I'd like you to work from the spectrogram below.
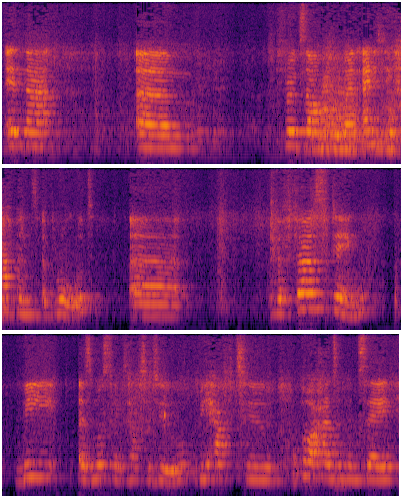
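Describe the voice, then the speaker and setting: A woman's voice: on the high side, steady tone, a little slow, noisy background. A young British woman from Wales giving a public talk, conversational and wry, with frequent restarts. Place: arts centre hall. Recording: echoey hall from far off.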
